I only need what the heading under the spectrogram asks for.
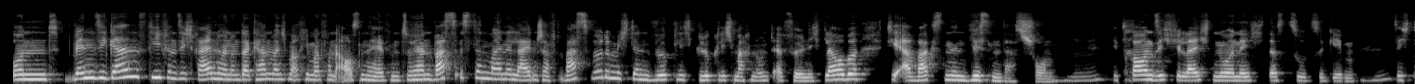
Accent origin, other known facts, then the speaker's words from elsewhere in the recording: East Germany, Germany; ich komme ja aus dem Osten, also aus der ehemaligen DDR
